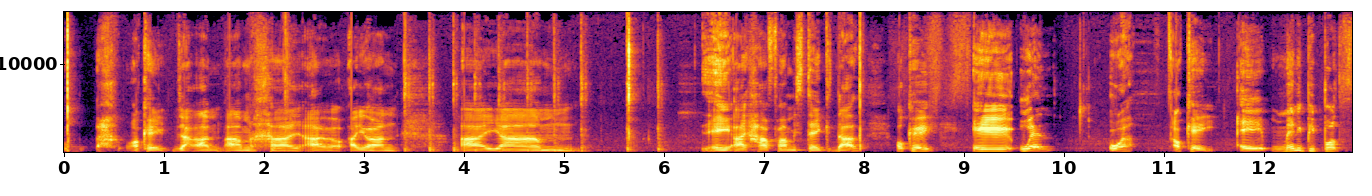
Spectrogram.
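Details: Male who has stuttered since childhood, stutters when talking with people but reads fluently alone; stuttering.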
